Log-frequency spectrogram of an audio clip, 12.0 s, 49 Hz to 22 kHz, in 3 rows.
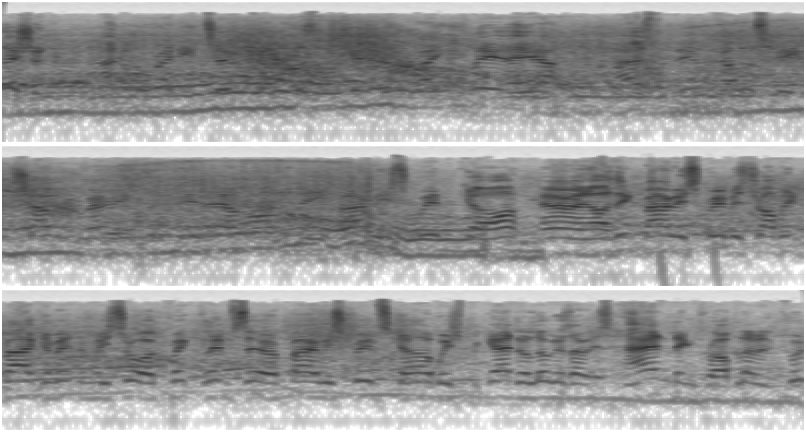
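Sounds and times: race car engines revving: 0:00.0 - 0:12.0.

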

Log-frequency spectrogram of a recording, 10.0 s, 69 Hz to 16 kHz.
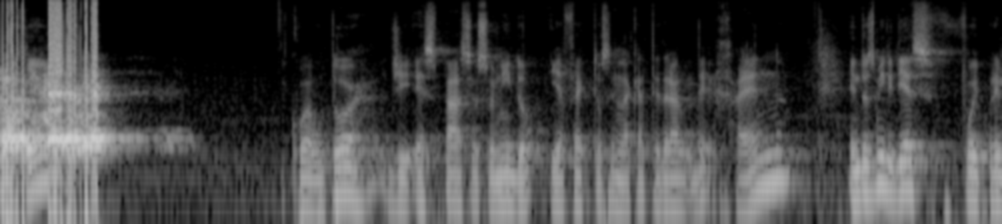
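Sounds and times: man's voice: 0:00.0 - 0:01.0
ringing tail of loud noise: 0:00.0 - 0:01.9.

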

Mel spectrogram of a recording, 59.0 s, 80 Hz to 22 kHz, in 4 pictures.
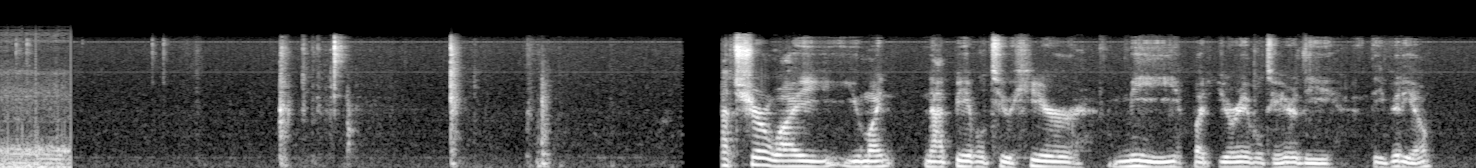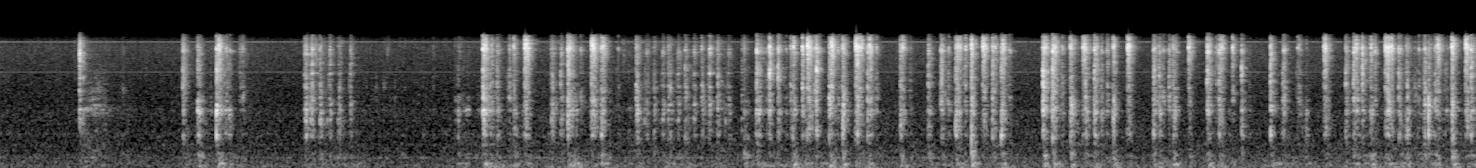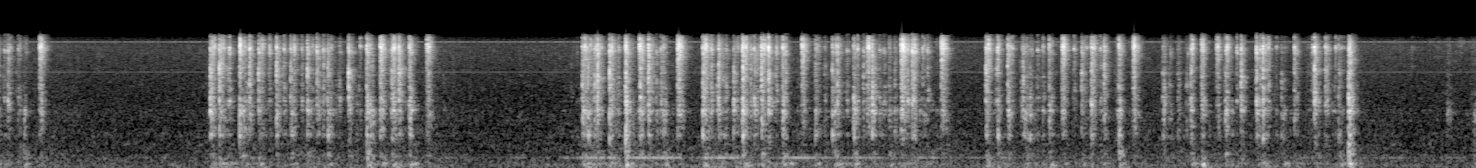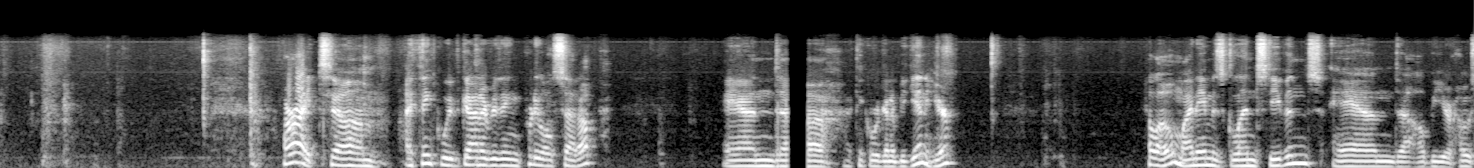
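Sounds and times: computer keyboard typing: 0:16.6 - 0:18.4, 0:19.3 - 0:30.0, 0:31.6 - 0:33.9, 0:35.3 - 0:43.2.

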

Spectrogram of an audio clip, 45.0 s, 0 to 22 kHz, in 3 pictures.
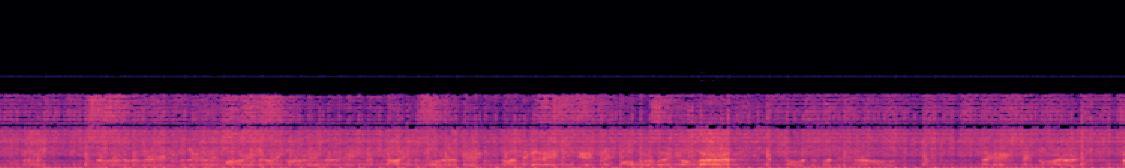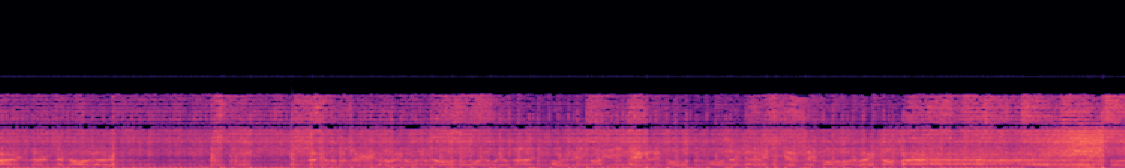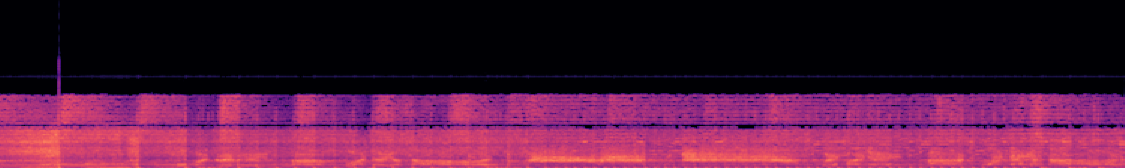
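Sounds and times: death metal band playing live: 0:00.0 - 0:45.0
distorted electric guitars: 0:00.0 - 0:45.0
rapid bass drum beats: 0:00.0 - 0:45.0
screamed vocal: 0:13.0 - 0:16.7, 0:19.0 - 0:45.0.

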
